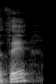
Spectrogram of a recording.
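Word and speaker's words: the: اللي بتيجي قدام الاسماء كلمه ذا انطقها لو جه بعديها اي كلمه بادئه بحرف ساكن يعني زي كلمه طيب كلمه ذا امتى تتنطق زي لو جه وراها اي كلمه بدا بحرف متحرك زي مثلا كلمه اقول عليها زائد ولا في الافضل قول ذي اج عندنا كلمه انترنت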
